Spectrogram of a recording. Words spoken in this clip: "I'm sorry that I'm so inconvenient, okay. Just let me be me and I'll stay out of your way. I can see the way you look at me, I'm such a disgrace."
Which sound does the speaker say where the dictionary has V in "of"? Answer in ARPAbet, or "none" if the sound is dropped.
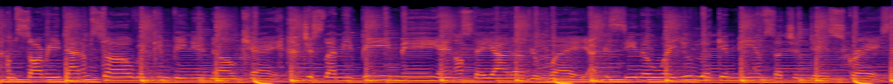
V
